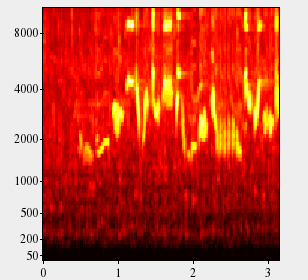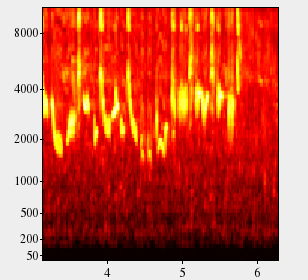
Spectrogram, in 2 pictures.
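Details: A garden warbler pours out one continuous, hurried warble of mellow, slurred and twittering notes that run without a break for about five seconds.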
